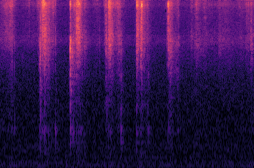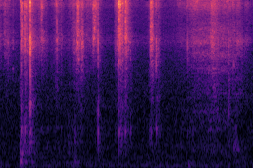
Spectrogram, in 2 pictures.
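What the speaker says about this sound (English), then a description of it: "we'll call that sloppy shuffle because these cards are gigantic" Oversized tarot cards get a loose, sloppy shuffle: quiet, close riffling slaps and flutters in uneven bursts, with no talking.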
